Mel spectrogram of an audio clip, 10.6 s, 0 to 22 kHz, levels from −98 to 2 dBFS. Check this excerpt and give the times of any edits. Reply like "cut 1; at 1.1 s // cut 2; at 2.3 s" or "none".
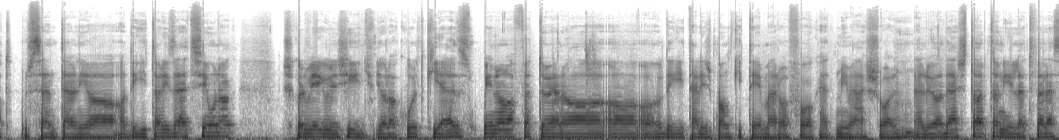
cut 1; at 3.8 s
